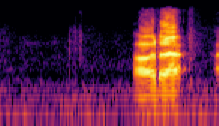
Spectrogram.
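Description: A young man speaks briefly and loudly close to a microphone.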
